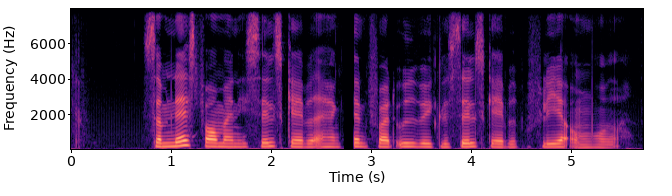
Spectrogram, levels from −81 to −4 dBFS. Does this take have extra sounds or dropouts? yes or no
yes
